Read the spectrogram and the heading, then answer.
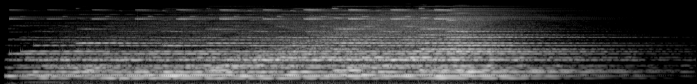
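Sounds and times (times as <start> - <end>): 
intro music: 0.0 - 5.9.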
